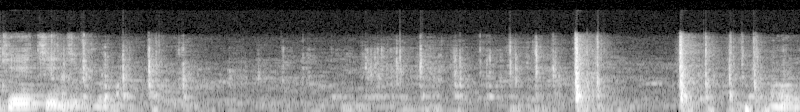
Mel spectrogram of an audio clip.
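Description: Typing on a computer keyboard: scattered key clicks, one sharp keystroke a little before three seconds in, then a quick run of keys just after.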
